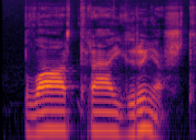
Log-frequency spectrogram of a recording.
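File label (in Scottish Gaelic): "Blaar Traaigh Ghruinneart", Scottish Gaelic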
